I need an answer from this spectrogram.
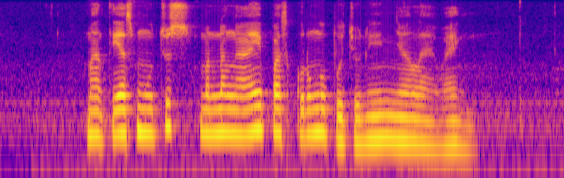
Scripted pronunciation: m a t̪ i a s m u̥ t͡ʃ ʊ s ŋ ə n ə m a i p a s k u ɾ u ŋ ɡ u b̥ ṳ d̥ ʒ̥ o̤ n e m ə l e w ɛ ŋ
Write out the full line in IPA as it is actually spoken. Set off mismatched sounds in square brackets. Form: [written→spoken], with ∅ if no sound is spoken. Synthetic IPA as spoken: m a t̪ i a s m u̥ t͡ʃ ʊ s [ŋ→m] ə n ə [m→ŋ] a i p a s k u ɾ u ŋ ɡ u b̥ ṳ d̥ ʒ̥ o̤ n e [m→ɲ] ə l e w ɛ ŋ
